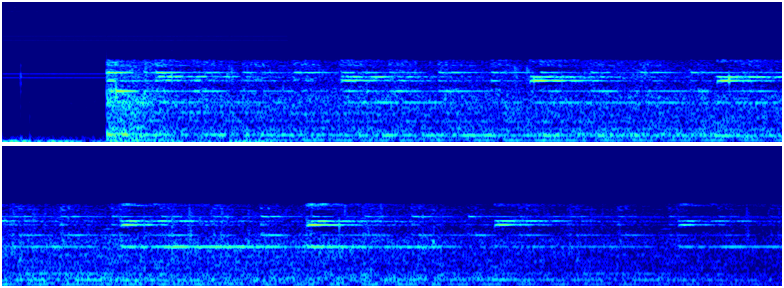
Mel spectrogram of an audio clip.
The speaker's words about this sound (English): The GO train is getting closer to Barrie. Right now, service ends in Bradford.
